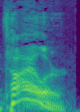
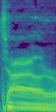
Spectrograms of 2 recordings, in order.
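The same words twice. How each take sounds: First: The name is said in a pleased, positive tone. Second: The name is said in a disappointed, negative tone. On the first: The date went well. "Or is that, oh yeah" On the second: The date went badly. "Is that a negative? Well, like, oh man"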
